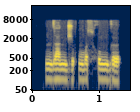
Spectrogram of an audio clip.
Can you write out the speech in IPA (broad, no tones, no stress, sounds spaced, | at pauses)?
n d a n d͡ʒ ə f ŋ͡m ɔ s χʷ ɨ ŋ ɡ ə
